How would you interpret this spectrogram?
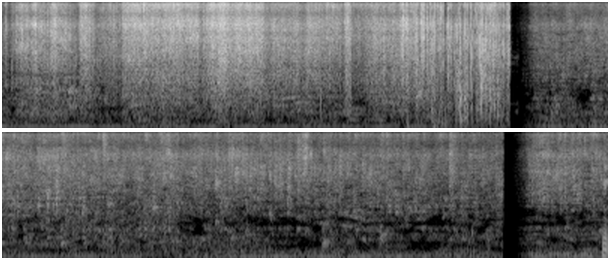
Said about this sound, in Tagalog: Ang unang gagawin ay maglalagay tayo ng tubig sa kaserola.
